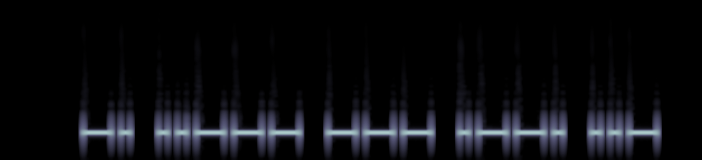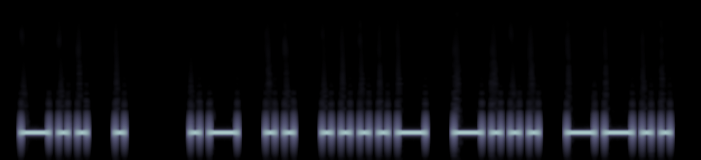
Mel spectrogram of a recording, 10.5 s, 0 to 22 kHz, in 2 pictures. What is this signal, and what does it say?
Morse code, heard as a keyed tone, about 17 wpm, 700 Hz. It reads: N2OPU DE AI4BZ
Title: USA Callsign DE Callsign 17wpm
